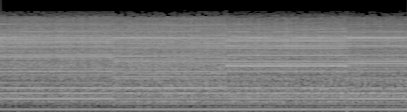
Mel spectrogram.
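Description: Electric drill spinning an Eaton Roots-type supercharger at a steady speed to blow air through an intake manifold for a flow test. It gives a steady hum with a thin whine of several high tones over it.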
